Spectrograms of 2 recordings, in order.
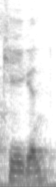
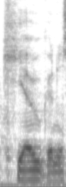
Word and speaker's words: Keoghan: I always say Keegan, but I don't think it's pronounced Keegan. I think it's like Keoghan or something like that.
